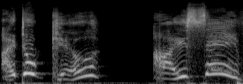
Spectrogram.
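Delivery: deeply offended, wounded, very high and slow. Re-reading the line after the director asks: really offended. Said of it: "Could you be really offended?".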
